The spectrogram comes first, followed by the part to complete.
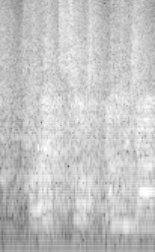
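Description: A man speaking, over a low steady hum.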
